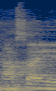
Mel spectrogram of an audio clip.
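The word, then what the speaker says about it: açaí: No, we've all said it wrong. Yeah. It's okay. Acai is how you say it.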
